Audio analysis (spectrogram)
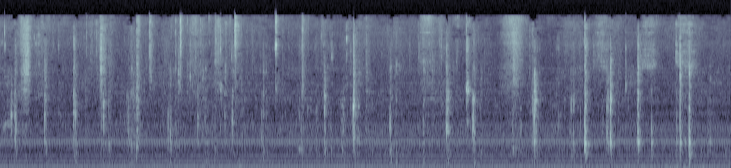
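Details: Belgian Malinois, a large shepherd-type dog, eating a cow bone in a close ASMR recording: softer crunching and scattered clicks, roughly one a second, with a faint wet quality over a constant low hum.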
